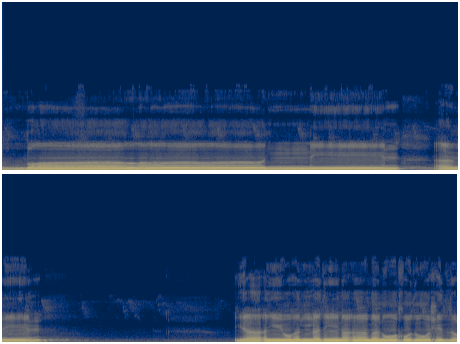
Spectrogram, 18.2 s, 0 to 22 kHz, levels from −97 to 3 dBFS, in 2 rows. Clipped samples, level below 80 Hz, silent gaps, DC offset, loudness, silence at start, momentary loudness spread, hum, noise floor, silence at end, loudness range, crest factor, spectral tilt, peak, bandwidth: under 0.1%; -58 dBFS; none; under 0.1%; -26 LUFS; 0 s; 7 LU; none; -62 dBFS; 0 s; 8 LU; 12 dB; -9 dB/octave; -14 dBFS; 8.8 kHz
